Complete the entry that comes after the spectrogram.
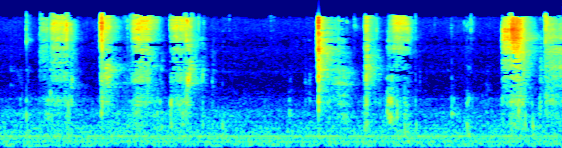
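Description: Close-miked wet mouth sounds of a person eating with her fingers: irregular smacking and squishy chewing noises, with a sharp click about three seconds in and a louder smack near the end.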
